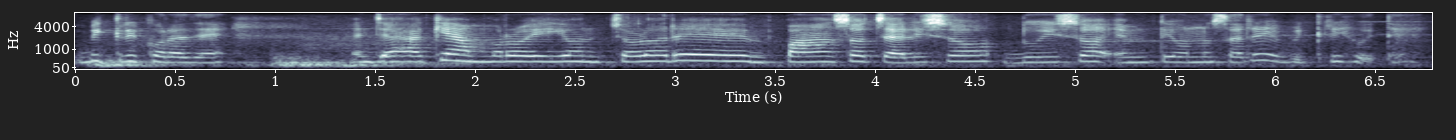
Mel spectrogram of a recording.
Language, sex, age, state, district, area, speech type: Odia, female, 45-60, Odisha, Kandhamal, rural, spontaneous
